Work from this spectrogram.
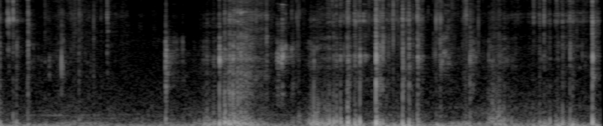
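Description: A blade shaves crumbly flakes off the edge of a solid, rectangular, pale yellow bar of dry laundry soap. It makes dry, crunchy scraping and crackling with sharp bright clicks over a low rumble. The strokes swell and fade across the clip.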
